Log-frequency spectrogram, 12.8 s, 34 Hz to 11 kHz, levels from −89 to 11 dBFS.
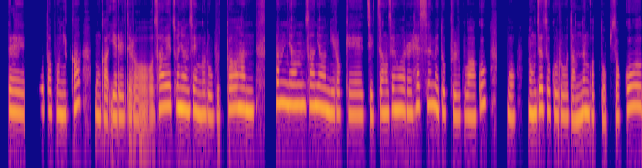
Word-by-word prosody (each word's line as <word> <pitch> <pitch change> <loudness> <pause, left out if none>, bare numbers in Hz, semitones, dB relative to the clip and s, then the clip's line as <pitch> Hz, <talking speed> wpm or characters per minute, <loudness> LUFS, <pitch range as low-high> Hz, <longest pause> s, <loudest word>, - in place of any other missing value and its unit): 네 235 -3 +2 0.3
그러다 255 -1 -5
보니까 230 +5 -1 0.3
뭔가 210 -3 -2
예를 205 -1 0
들어 250 +5 -5
사회 280 +4 +2
초년생으로부터 250 -6 +2 0.2
한 255 -2 +5 0.4
3 325 -1 +4
년 300 0 +3
4 295 0 +1
년 270 -4 +5
이렇게 225 -2 -4
직장 225 +2 -3
생활을 255 -2 +1
했음에도 290 -3 -1
불구하고 210 +7 -3 0.4
뭐 205 -2 -3 0.3
경제적으로 225 -3 +1
남는 205 +5 +2
것도 210 -4 -6
없었고 265 +10 -2
235 Hz, 250 characters per minute, -20 LUFS, 215-270 Hz, 0.4 s, 한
